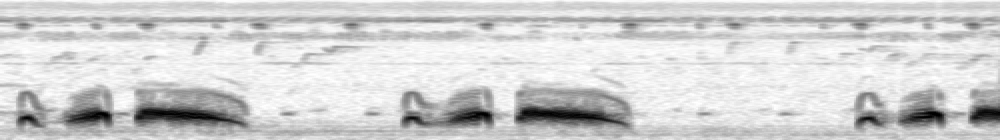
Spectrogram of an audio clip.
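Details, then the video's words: Spotted dove lure call for trapping wild doves: a steady series of phrases, each a short hiccup note, a rising coo and a long hoarse falling coo, repeated about every two seconds. "Suara Burung Tekukur Gacor Paling Ampuh Untuk Pikat Dan Pancingan"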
